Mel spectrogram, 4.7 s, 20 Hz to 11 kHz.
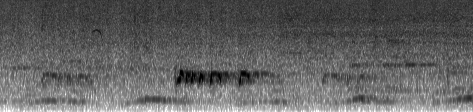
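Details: Zebra dove, an adult, calling in Ubon Ratchathani, Thailand, 24 December 2020. One loud rattling coo of quick stuttered notes ends in a separate note. Softer coos and low background murmuring surround it.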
